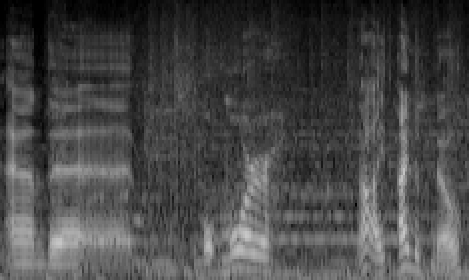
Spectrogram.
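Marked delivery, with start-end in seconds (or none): none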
